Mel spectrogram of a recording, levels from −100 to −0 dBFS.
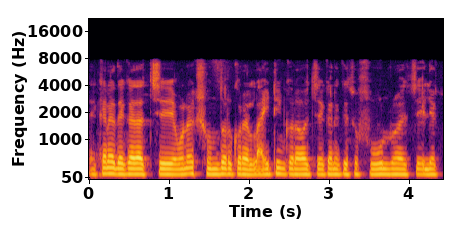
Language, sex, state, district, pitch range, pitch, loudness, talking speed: Bengali, male, Assam, Hailakandi, 130-135 Hz, 130 Hz, -14 LUFS, 205 wpm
